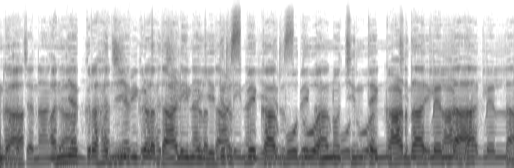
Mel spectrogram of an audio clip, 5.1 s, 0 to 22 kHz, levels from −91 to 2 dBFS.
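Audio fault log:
throughout, doubled audio track: a second copy of the speech was likely picked up again through a slower path, so the same audio sits about half a second behind itself at a few decibels lower, a flat, full-band repeat with no decay or room colour.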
